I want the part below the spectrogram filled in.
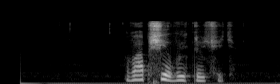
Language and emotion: Russian, angry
